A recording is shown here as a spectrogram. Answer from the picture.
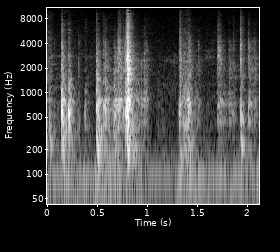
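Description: A clear plastic bag of small plastic toy pieces being handled against a plastic dollhouse, giving a handful of short, sharp crinkles and taps.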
